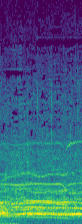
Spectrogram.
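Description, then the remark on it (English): A dense wall of crowd noise from the home crowd in Mildura at a Top Fuel racing event, many voices cheering and whooping at once for a driver's win, loud and sustained throughout without a break. “It has been a long time coming, and to do it in front of your home crowd, Mildura, make some noise for”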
